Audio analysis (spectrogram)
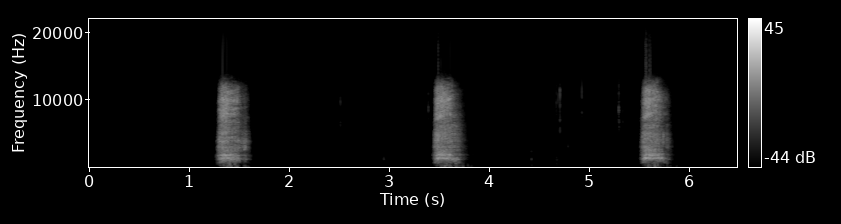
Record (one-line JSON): {"exhalation_length": "6.5 s", "exhalation_amplitude": 30884, "exhalation_signal_mean_std_ratio": 0.27, "survey_phase": "beta (2021-08-13 to 2022-03-07)", "age": "18-44", "gender": "Female", "wearing_mask": "No", "symptom_cough_any": true, "symptom_runny_or_blocked_nose": true, "symptom_onset": "8 days", "smoker_status": "Never smoked", "respiratory_condition_asthma": false, "respiratory_condition_other": false, "recruitment_source": "Test and Trace", "submission_delay": "2 days", "covid_test_result": "Positive", "covid_test_method": "RT-qPCR", "covid_ct_value": 14.0, "covid_ct_gene": "ORF1ab gene"}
